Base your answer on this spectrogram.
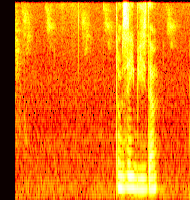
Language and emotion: Russian, neutral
